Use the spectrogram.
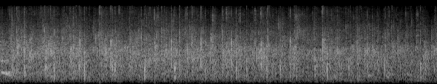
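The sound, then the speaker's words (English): A church audience applauds steadily to thank people for their courage to follow Jesus, a dense wash of many hands clapping at an even loudness that holds throughout without any voices rising above it. “Would you thank these folks again for having that courage?”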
